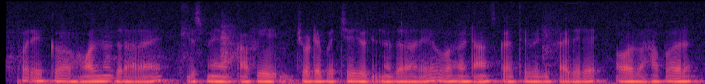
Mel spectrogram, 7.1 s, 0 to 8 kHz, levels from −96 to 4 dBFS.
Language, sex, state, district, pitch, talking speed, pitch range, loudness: Hindi, male, Uttar Pradesh, Muzaffarnagar, 95 Hz, 230 wpm, 90-100 Hz, -33 LUFS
